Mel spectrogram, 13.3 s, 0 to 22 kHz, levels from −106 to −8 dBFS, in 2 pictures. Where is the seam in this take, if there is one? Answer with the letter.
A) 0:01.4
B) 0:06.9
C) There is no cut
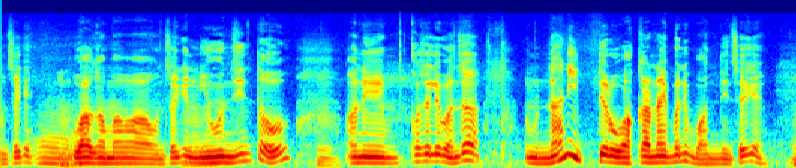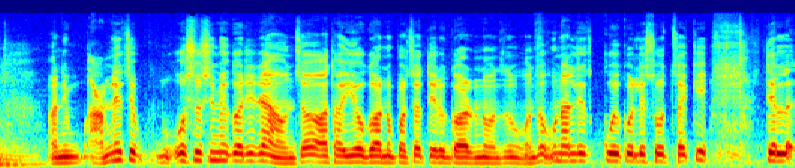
C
